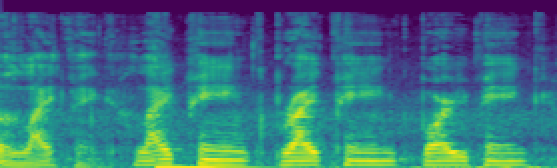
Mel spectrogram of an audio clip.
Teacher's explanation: The voice rising to show that the list is not finished yet. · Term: intonation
